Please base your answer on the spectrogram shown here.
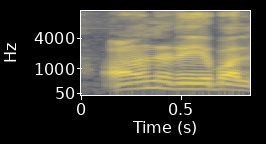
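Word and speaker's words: honourable: इसका उच्चारण हो के समान नहीं है। इसका उच्चारण अ के समान है।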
